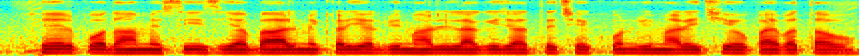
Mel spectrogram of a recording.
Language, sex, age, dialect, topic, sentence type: Maithili, male, 25-30, Angika, agriculture, question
